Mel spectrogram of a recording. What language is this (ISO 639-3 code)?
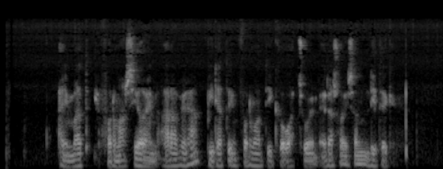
eus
